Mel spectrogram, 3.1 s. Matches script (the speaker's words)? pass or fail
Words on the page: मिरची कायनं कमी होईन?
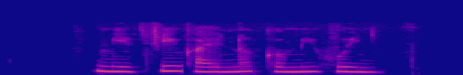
pass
